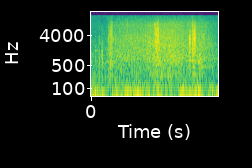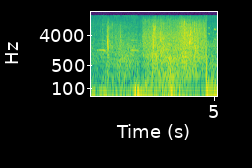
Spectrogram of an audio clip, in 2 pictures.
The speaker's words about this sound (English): And here's just the lulling sound of the sea.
